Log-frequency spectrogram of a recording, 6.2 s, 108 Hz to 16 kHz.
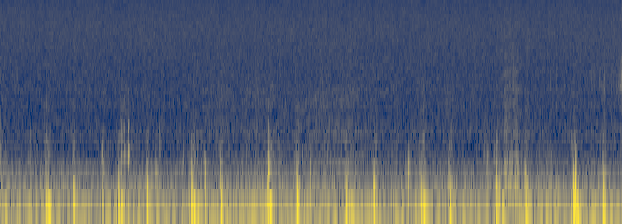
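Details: Normal heartbeat heard through a stethoscope in a binaural ASMR recording: steady low thumping at about 79 beats a minute with faint background hum.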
